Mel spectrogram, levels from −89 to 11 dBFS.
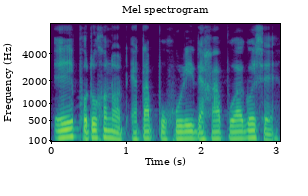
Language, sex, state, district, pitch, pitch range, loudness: Assamese, male, Assam, Sonitpur, 125 Hz, 120-135 Hz, -14 LUFS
